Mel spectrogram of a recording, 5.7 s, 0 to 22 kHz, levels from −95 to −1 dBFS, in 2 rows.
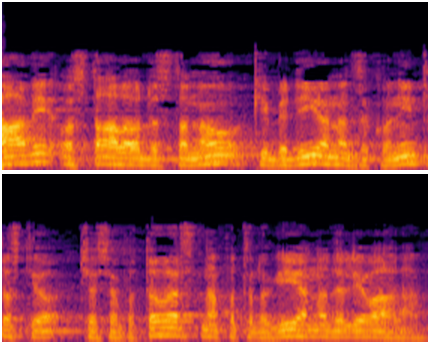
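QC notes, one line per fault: Throughout: transcoding between lossy codecs. The speech carries two kinds of coding damage at once, a dulled top end plus smeared, warbly high-frequency texture. This is likely low-rate AAC-LC, near 24 kbit/s, re-encoded as HE-AAC near 32 kbit/s, which re-codes the earlier artefacts and adds its own.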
